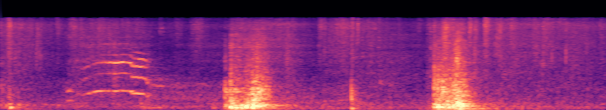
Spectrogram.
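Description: A puppy's short high-pitched whine, rising then falling, about a second in. It is followed by two louder rough, noisy sounds of about half a second each, some two seconds apart.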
